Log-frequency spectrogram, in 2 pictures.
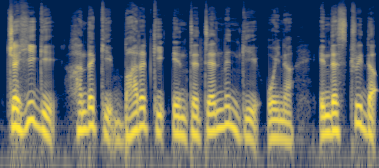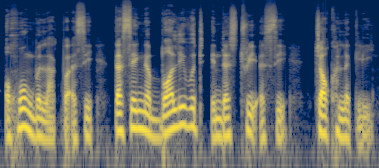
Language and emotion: Manipuri, neutral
